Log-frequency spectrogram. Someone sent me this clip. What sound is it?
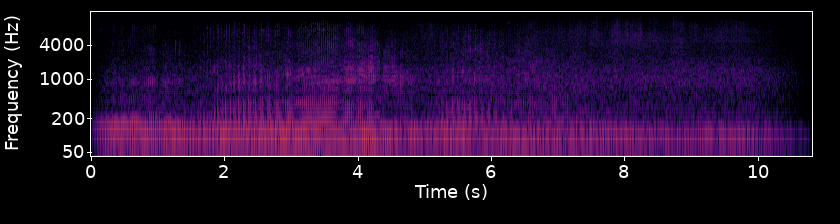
Motorcycle Pass 1
A motorcycle passing by with freeway traffic.
Engine, Freeway, Motorcycle, Pass, Passing, Traffic, Transportation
